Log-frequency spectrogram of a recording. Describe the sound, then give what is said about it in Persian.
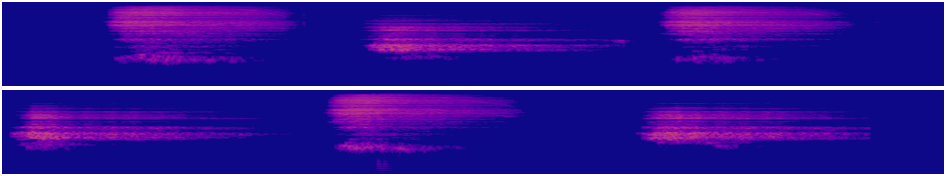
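Slow, deep meditative breathing: three even cycles of alternating airy inhales and softer exhales, each breath long and separated by short pauses, quiet and alone. “ریتم تنفس های عمیق به این شکل باشه.”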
